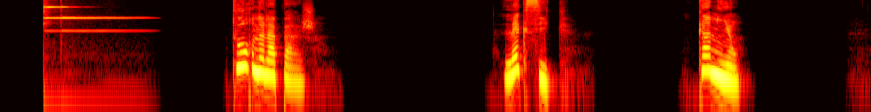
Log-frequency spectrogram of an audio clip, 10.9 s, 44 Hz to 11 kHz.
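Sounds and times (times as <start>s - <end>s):
small bell ringing: 0.6s - 2.0s
speech: 3.0s - 4.0s, 6.3s - 7.1s, 8.7s - 9.3s.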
